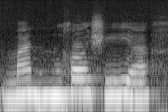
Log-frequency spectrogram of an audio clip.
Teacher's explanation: khnya getar. Kho harus ngorok, harus digetarkan.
